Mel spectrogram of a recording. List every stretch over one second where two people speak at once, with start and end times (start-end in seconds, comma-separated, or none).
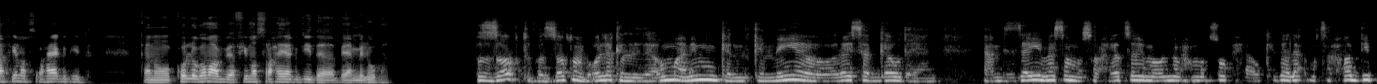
none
